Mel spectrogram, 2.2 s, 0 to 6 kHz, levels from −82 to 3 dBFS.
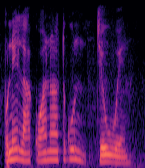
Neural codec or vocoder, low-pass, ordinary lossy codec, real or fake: none; 5.4 kHz; none; real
